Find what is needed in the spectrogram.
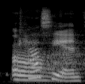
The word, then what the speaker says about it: Cassian: Like, who's Kaysen? So there's a new person. Fuck. Yeah. – Dude. – Cassian, first of all, isn't it Cassian? – Cassian. Oh, I'm saying it right.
